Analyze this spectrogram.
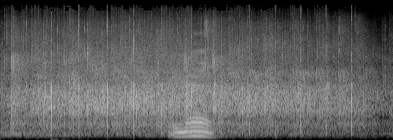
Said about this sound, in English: And that in itself is enough to give God a hand clap of praise. Amen.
